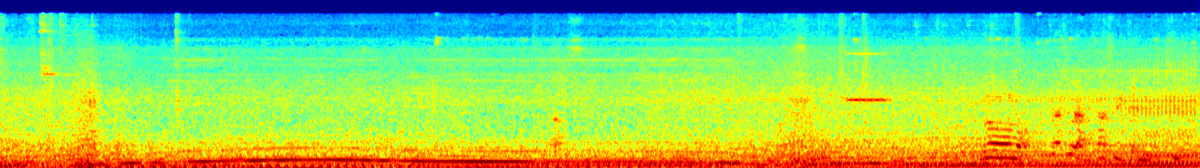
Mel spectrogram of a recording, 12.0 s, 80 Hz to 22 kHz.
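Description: Alexander Dennis Enviro200 single-deck bus's diesel engine and drivetrain running, heard inside the bus at the front. Its pitch rises about a second in, holds, and falls away around six seconds in, over a steady low rumble.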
